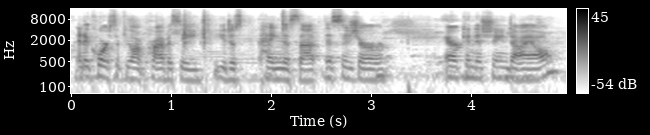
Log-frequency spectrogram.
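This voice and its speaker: A woman with a fairly low voice gives a casual walking room tour, pointing things out as she goes. She sounds a little out of breath, and faint music plays behind her. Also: level tone, fairly quick, fairly bright tone. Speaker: vlogger giving a room tour.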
